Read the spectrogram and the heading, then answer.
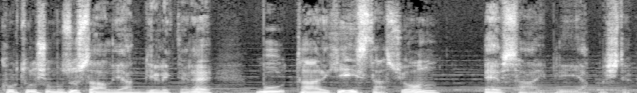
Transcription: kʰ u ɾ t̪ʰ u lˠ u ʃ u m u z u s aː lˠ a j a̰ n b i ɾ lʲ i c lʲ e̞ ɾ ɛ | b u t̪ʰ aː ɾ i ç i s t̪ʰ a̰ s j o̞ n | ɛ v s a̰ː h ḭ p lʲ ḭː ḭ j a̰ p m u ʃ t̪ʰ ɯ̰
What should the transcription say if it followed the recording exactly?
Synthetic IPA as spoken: kʰ u ɾ t̪ʰ u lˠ u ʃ u m u z u s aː lˠ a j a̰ n b i ɾ lʲ i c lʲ e̞ ɾ ɛ | b u t̪ʰ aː ɾ i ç i s t̪ʰ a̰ s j o̞ n | ɛ v s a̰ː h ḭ p lʲ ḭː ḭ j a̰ p m ɯ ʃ t̪ʰ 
